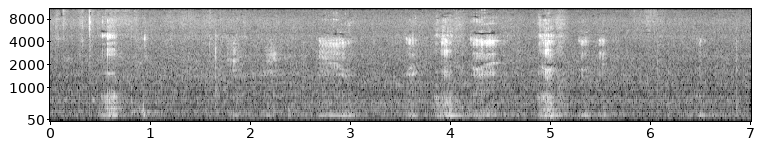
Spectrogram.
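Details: Pregnant Kunekune pig relaxing through a jowl rub. Soft, low grunts and snuffles come about once a second, irregular and gentle. Light rustling and hiss sit underneath.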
